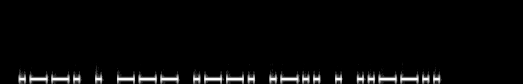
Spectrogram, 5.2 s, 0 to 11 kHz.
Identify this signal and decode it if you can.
Morse code, heard as a keyed tone, about 22 wpm, 700 Hz. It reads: PEOPLE?
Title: Sentences from Top 1000 Words - Review Part 6 - 22wpm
